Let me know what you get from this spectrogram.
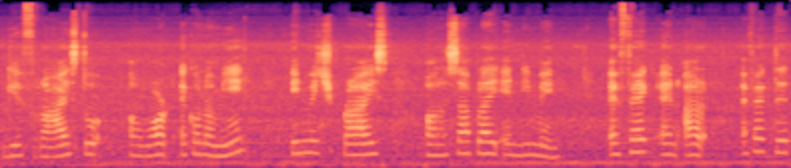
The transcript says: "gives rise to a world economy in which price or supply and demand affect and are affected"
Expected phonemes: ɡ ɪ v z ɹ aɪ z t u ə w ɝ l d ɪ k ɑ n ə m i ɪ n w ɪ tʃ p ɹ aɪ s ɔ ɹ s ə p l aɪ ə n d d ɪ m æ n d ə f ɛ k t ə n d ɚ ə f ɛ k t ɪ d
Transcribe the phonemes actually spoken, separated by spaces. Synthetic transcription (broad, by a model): ɡ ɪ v ɹ aɪ s t u ə w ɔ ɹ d ɪ k ɑ n ə m i ɪ n w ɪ tʃ p ɹ aɪ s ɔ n s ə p l aɪ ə n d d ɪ m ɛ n ə f ɛ k t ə n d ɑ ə f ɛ k t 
